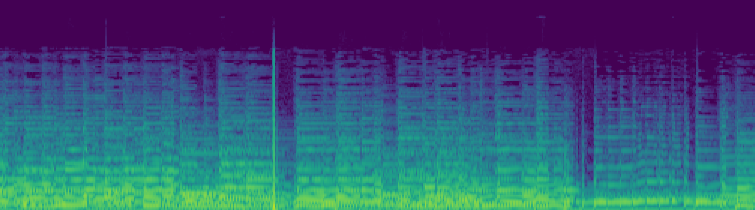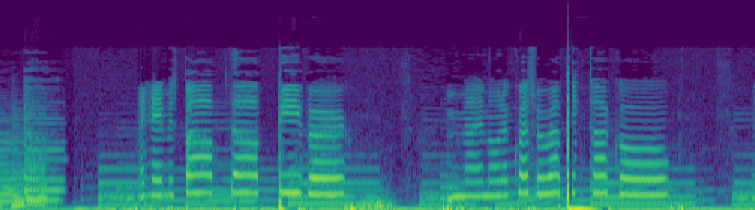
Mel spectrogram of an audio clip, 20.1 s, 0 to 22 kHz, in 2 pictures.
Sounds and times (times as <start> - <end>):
Inside, small room: 0.0 - 20.1
Music: 0.0 - 20.1.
